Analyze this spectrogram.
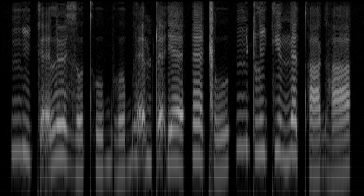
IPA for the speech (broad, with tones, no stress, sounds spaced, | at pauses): ŋ i˥˨ k ɛ̰˩˧ l ø˥˨ z ʊ˩˧ t̪ʰ u˩˧ bʱ ʊ˩˧ bʱ ɛ̰˥˨ m ʈ ɛ̰˥˨ ɾʲ ɛ˥˨ | ɛ˥˨ ǁ u˩˧ | ŋ i˥˨ ʈ l i˥˨ kʲ ø˥˨ ŋ ɛ˥˨ t̪ʰ a˩˧ ɡʱ a˩˧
